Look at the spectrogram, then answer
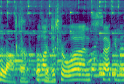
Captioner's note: speaking in foreign language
